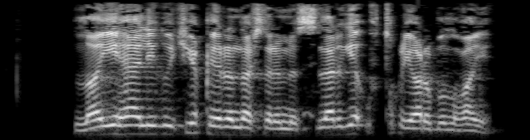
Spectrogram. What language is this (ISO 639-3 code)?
uig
